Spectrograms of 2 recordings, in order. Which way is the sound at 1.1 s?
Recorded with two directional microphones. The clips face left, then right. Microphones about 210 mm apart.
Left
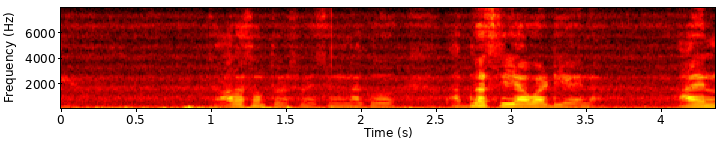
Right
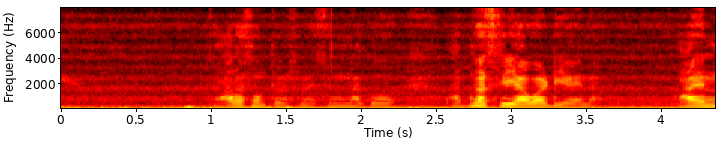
10° right (ahead or behind).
